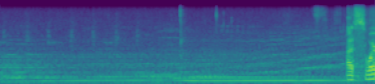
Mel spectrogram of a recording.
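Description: Video game music plays softly through a television speaker.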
